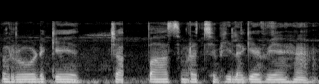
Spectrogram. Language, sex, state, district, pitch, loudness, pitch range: Hindi, male, Uttar Pradesh, Lucknow, 115 Hz, -16 LUFS, 110-115 Hz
